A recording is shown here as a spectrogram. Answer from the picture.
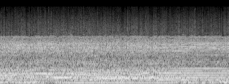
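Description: Electric guitar played loudly through an amplifier, rock-style, with held notes ringing over a sustained low note.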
